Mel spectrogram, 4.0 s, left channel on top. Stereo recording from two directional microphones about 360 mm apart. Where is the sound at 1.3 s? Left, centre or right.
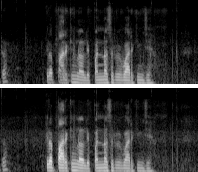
Centre.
